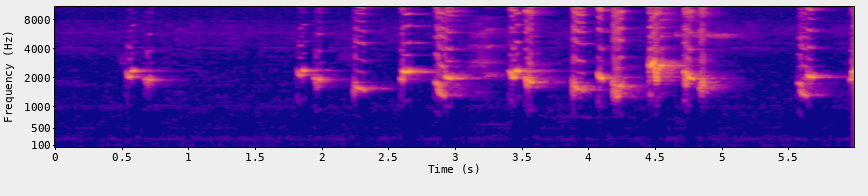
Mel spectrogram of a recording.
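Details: Lure and master recording of a sooty-headed bulbul in lively ngeropel style. Short liquid whistled notes, some rising and some falling, come in quickening bursts. The phrases grow denser toward the end over a faint steady low hum.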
